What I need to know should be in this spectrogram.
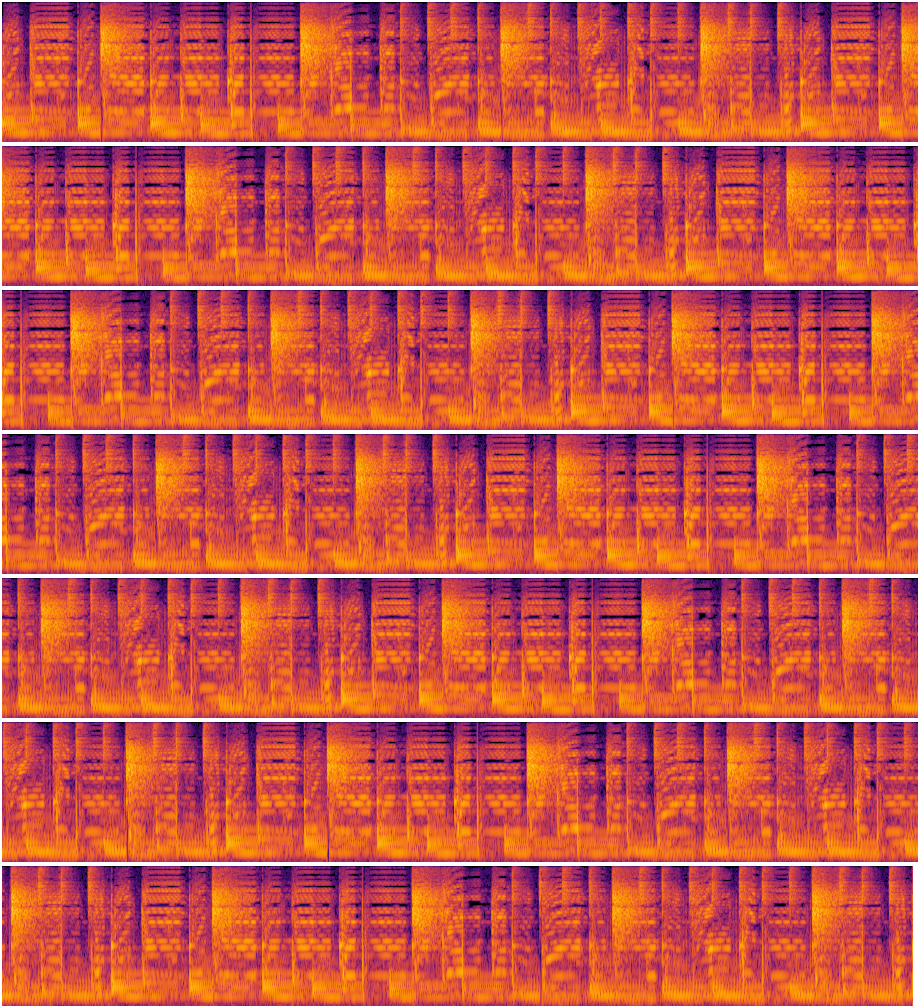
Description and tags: Wah Wah Wah Wah
Short little upbeat electronic music loop
beat, electronic, happy, loop, music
